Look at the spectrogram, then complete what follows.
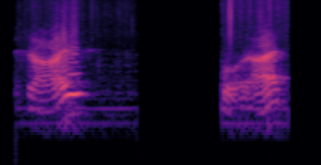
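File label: kent farningham male price, accents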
